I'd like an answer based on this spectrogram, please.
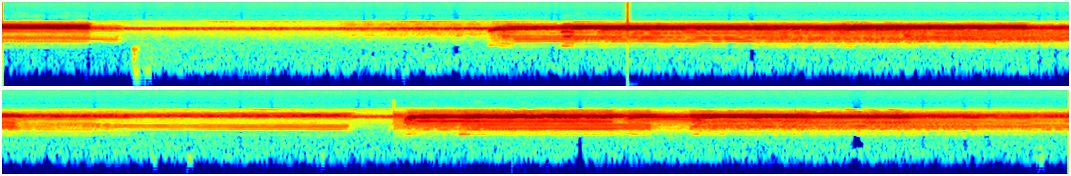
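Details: A very small brown-to-black toad with a pointy head and a skin fold behind its eyes gives long, nasal, buzzy bleats, each held for several seconds, like sheep bleating.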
